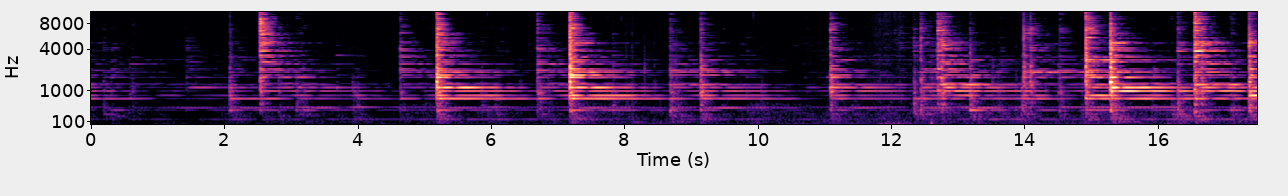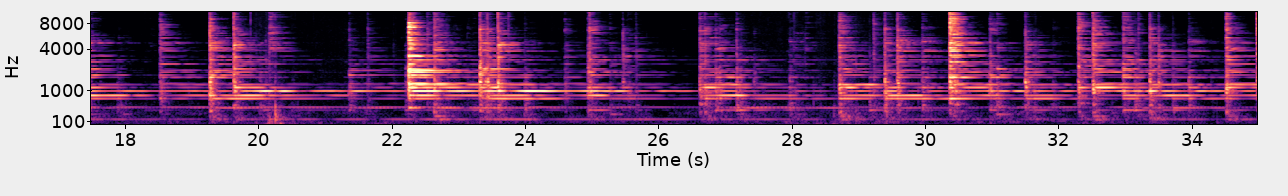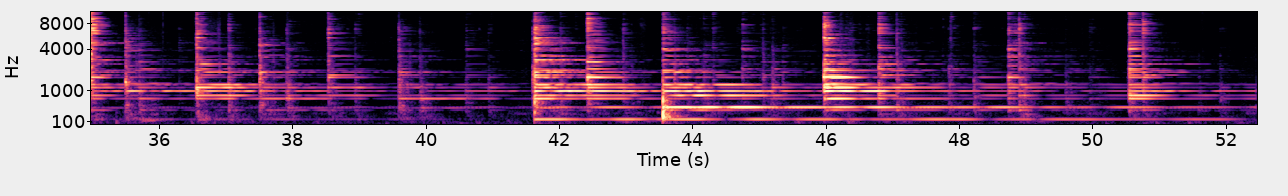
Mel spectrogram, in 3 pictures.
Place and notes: Fameck, France - Alarm
Into the underground mine, I'm ringing a mine alarm. In the past, when the miners were ready to explode the ore, they were ringing an alarm. It was intended to inform about the danger. It's simply a rail hooked to a wire mesh. I'm ringing it with a iron bar. The rail wire makes a strange music which accompanies the hits. It's a forgotten sound. In fact, it's a sound from the past.
14 January, 19:30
